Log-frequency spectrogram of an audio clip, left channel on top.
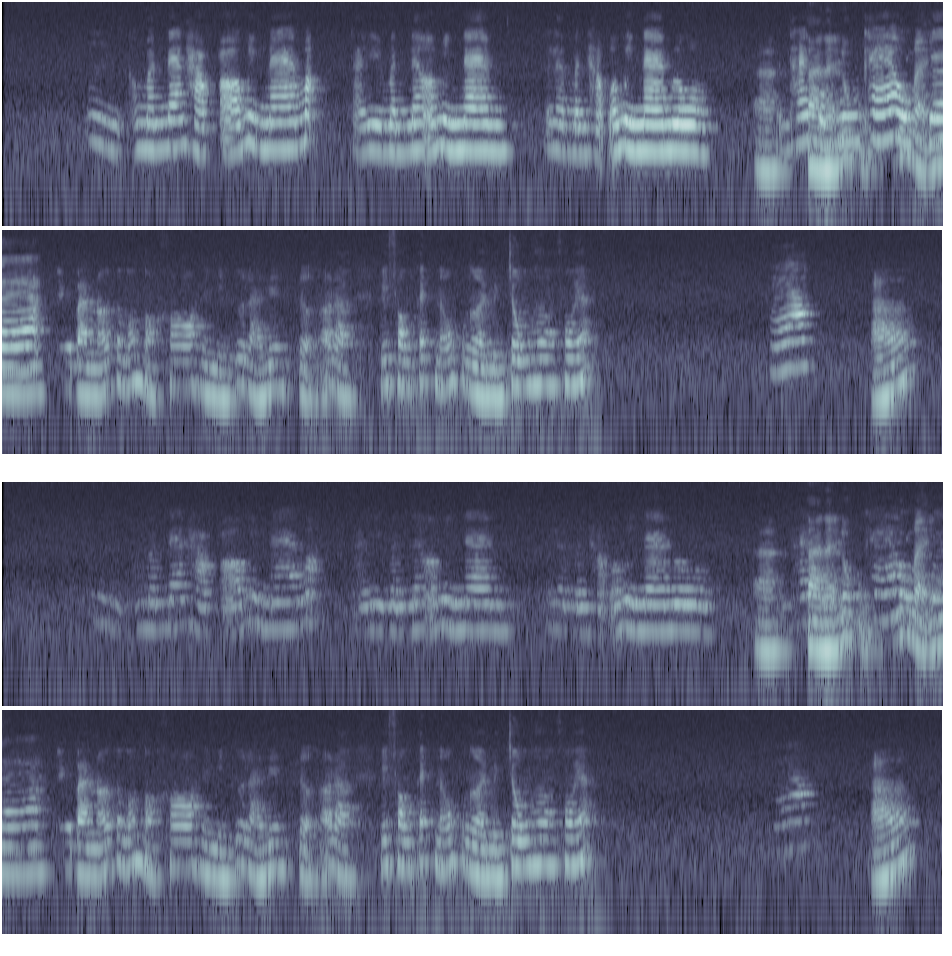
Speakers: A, on the left; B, in the centre.
A: ừ. mình đang học ở miền Nam á tại vì mình đang ở miền Nam nên là mình học ở miền Nam luôn
B: À,
A: mình thấy
B: tại
A: cũng
B: nãy lúc
A: khá
B: lúc
A: ok
B: nãy
A: á
B: nghe bạn nói tới món bò kho thì mình cứ lại liên tưởng đó là cái phong cách nấu của người miền Trung hơn thôi á.
A: Thế á?
B: Ờ,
